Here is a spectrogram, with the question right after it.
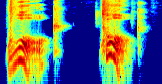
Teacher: Walk and talk have a silent L. They're both pronounced with a long O again.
